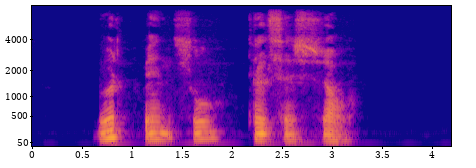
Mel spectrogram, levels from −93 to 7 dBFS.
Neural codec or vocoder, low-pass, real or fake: none; 7.2 kHz; real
